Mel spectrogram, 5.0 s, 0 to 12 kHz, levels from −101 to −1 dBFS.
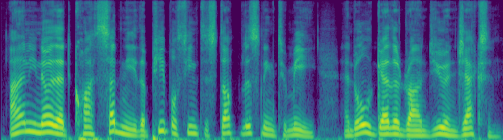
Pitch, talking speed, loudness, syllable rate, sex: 150 Hz, 250 wpm, -18 LUFS, 7.1 syllables/s, male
